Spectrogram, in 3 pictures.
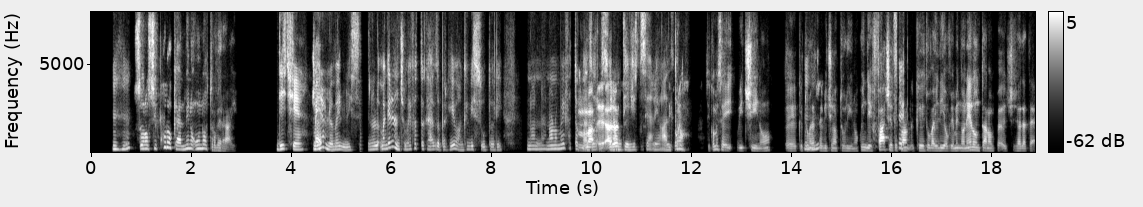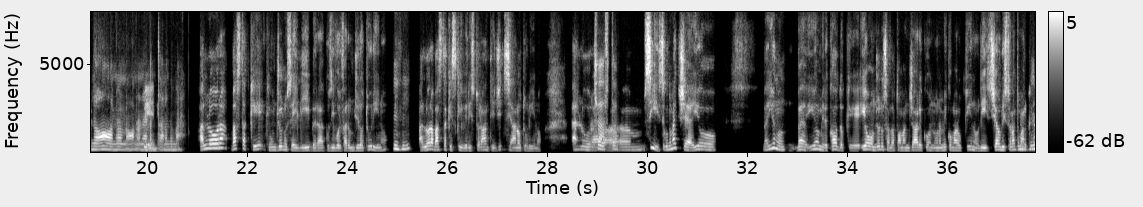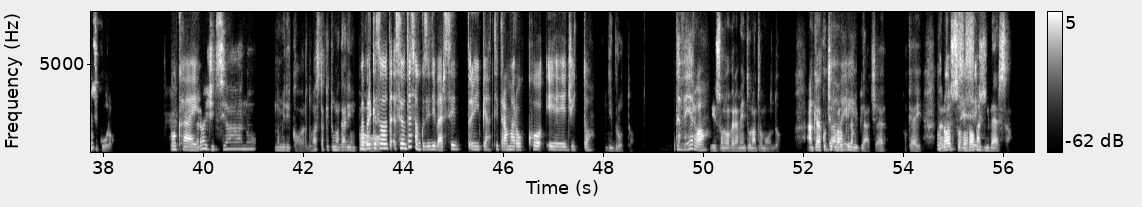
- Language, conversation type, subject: Italian, unstructured, Hai un ricordo speciale legato a un pasto in famiglia?
- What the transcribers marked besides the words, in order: tapping; unintelligible speech; other background noise; teeth sucking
